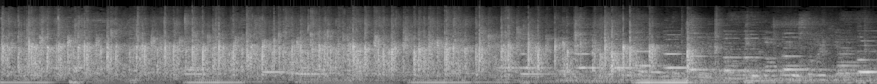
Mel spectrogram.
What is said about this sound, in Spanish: Un fuerte aplauso para Andrés Aranda.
